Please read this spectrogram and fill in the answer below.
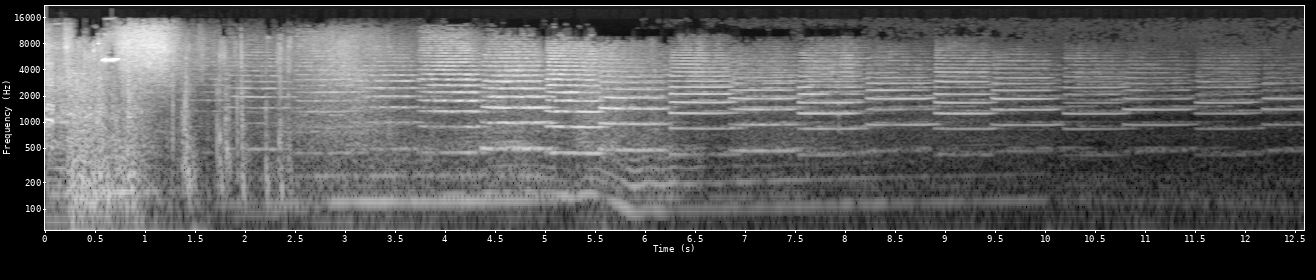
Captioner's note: police car and ambulance sirens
